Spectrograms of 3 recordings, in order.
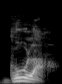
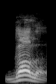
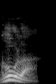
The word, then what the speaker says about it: Gullah: pronounce it gula but the pr the proper pronunciation is gula so they came out with galagala island you remember that yes yes yes yes yes like i said like i said some people do pronounce it gullah so if you say gully you're not really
